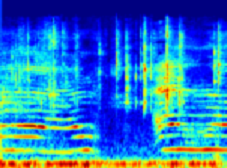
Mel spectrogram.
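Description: A cat meowing twice: two long, fairly level-pitched meows, the second beginning about a second and a half in.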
